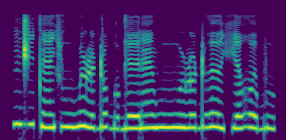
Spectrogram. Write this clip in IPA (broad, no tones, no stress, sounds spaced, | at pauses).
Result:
n d͡ʒ i t ɛ̃ː ɕ uː w ʏ ɭ ɛ ɖ ɔ ɡ ɔ ɡ ɛː ɾ ɛ̃ː w uː ɭ ɔ ɖʱ əː ç ɛ ʁʷ əː b u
